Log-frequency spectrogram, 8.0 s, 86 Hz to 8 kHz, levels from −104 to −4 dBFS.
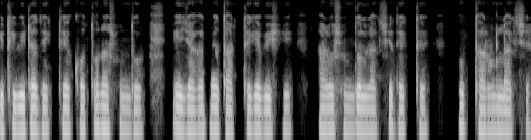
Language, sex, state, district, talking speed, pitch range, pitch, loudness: Bengali, male, West Bengal, North 24 Parganas, 130 wpm, 115-125 Hz, 120 Hz, -29 LUFS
